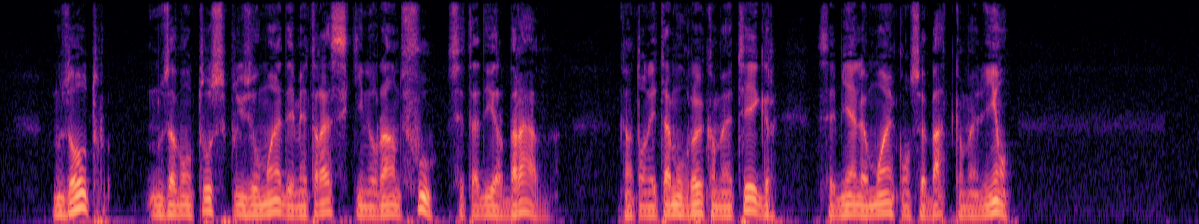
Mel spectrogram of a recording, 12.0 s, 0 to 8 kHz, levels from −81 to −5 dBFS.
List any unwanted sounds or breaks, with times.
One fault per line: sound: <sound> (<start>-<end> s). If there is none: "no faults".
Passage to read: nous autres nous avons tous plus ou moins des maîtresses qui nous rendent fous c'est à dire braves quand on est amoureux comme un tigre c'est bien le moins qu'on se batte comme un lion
no faults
